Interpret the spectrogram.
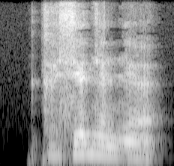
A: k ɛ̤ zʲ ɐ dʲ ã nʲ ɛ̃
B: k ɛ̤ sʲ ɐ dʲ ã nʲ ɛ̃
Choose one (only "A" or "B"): B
